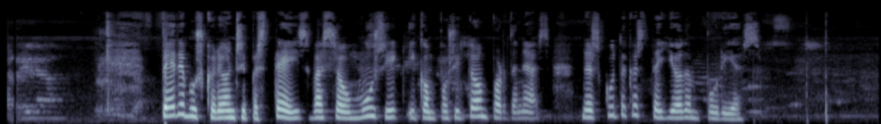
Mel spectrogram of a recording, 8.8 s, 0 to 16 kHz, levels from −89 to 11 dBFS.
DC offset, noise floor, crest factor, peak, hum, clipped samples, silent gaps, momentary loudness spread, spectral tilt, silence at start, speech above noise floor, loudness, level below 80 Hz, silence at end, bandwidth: under 0.1%; -56 dBFS; 20 dB; 0 dBFS; none; under 0.1%; none; 21 LU; -5 dB/octave; 0.05 s; 36 dB; -20 LUFS; -62 dBFS; 1.25 s; 11.5 kHz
